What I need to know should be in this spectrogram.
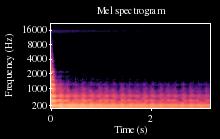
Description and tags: House Organ A1
A multisampled house organ created on a shruthi 1 4pm edition. Use for whatever you want! I can't put loop points in the files, so that's up to you unfortunatel
Vibes, House, Happy-Hardcore, Multisampled, Organ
